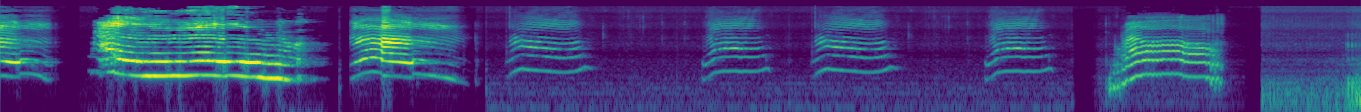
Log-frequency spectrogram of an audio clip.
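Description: Domestic cat meowing over and over, about eight calls. A long, drawn-out meow comes about a second in, then several softer, shorter meows, then a louder one near the end. A low purr begins just before the end.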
